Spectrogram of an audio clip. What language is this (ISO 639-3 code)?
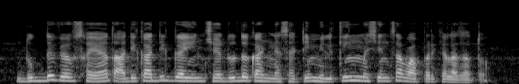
mar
